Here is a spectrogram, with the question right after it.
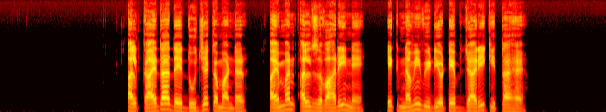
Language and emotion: Punjabi, neutral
